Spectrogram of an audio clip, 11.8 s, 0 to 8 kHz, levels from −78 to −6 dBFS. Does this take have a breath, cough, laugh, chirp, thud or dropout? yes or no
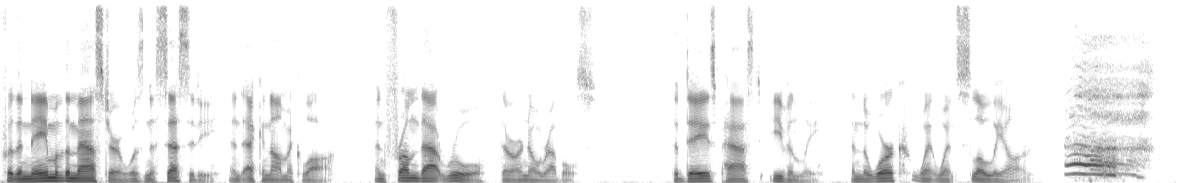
yes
